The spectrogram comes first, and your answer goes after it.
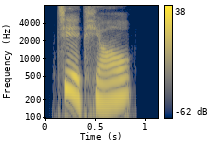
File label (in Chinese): "借条", Chinese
